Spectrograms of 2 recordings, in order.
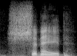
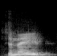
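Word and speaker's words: Sinéad: Anyway, it's an Irish name. That's why it's pronounced differently than it looks.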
